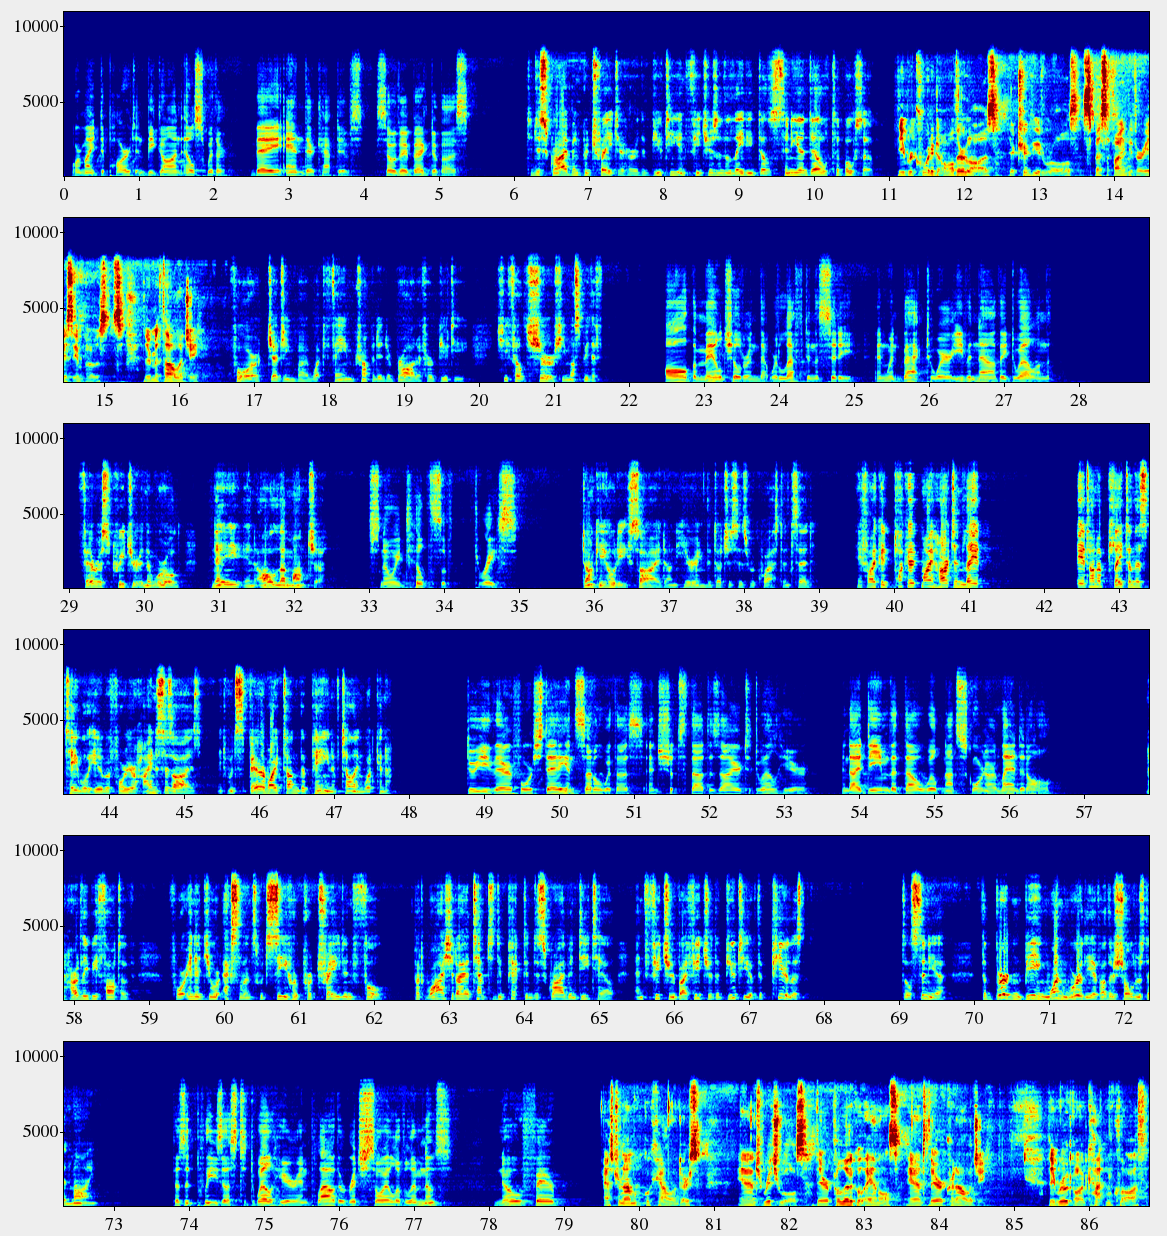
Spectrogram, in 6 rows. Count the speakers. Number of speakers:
3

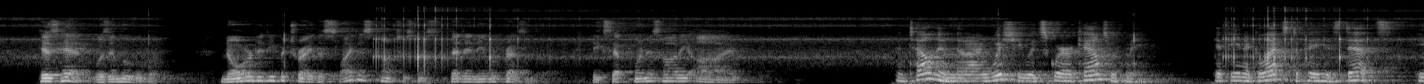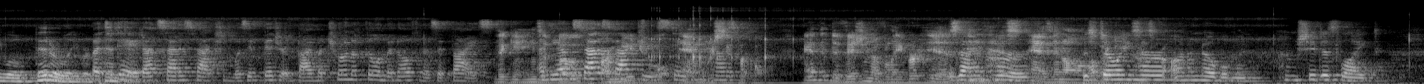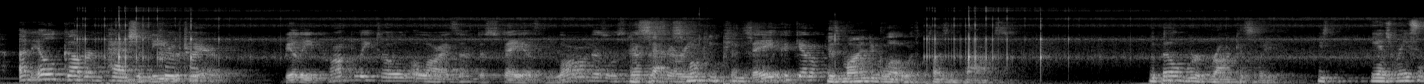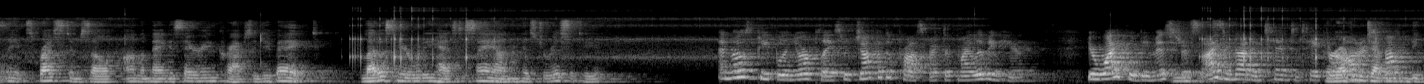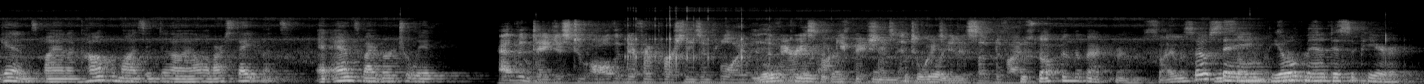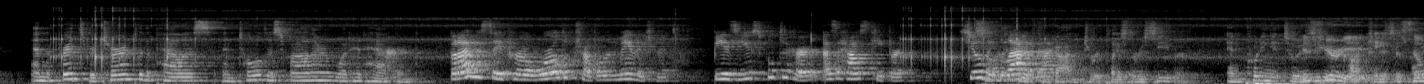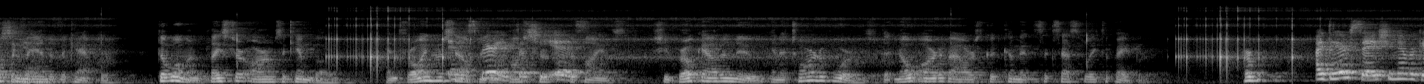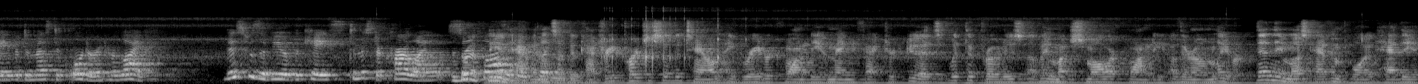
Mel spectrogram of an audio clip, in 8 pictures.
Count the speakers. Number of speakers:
9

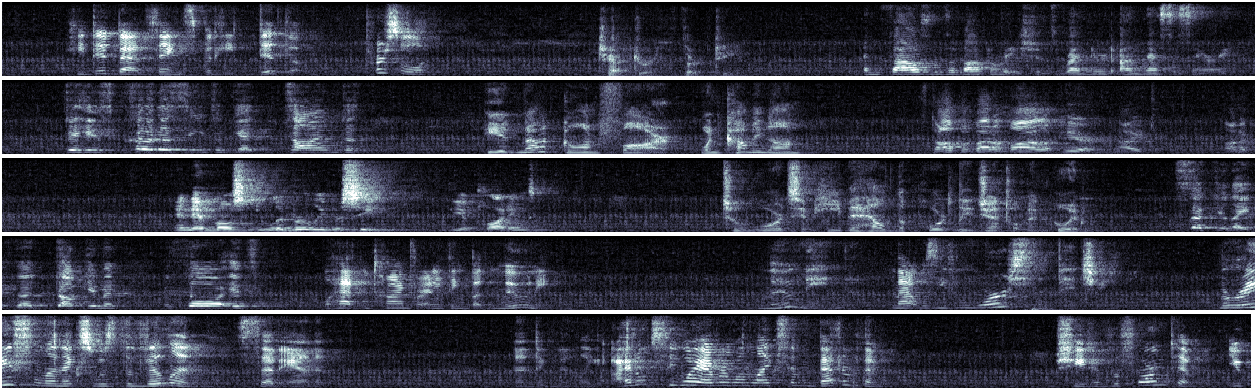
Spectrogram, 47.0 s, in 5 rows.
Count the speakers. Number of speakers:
7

